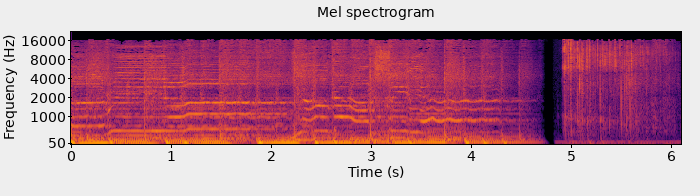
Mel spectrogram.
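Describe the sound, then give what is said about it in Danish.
A loud crunching bite into a crisp, flaky croissant in Paris follows a stretch of music, the crackly crunch ringing out briefly after a short pause. “Dette er lyden af dig, der tager en bid af Paris' lækreste croissant.”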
